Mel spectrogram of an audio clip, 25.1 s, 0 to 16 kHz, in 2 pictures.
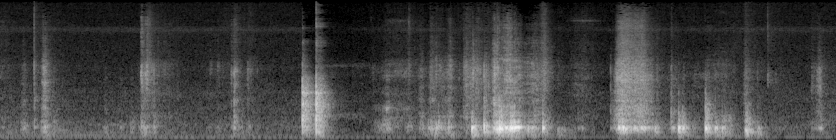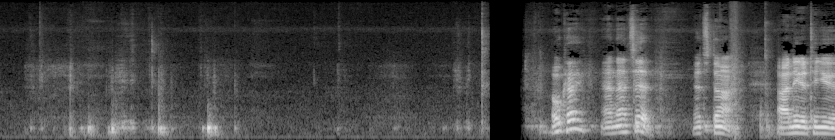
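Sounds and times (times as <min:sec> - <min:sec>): rubbing and scraping of hide: 0:05.6 - 0:11.3, 0:12.1 - 0:16.0, 0:20.4 - 0:23.8.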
